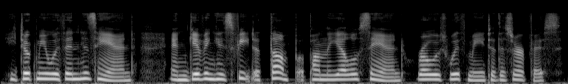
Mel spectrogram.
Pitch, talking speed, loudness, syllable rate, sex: 220 Hz, 230 wpm, -19 LUFS, 5.4 syllables/s, female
